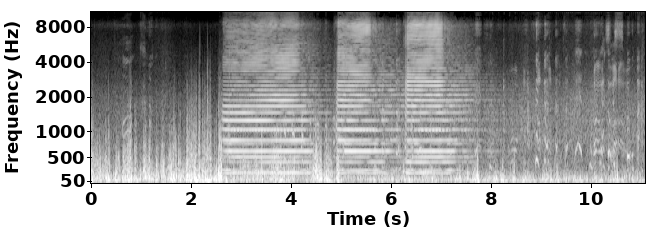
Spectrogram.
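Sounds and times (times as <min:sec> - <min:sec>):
wind rumbling on microphone: 0:00.0 - 0:11.0
ship's horn blasts: 0:02.6 - 0:08.4.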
